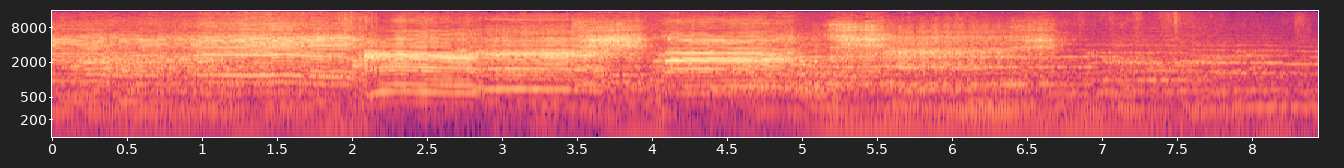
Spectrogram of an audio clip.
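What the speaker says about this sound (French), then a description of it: "Il a emmené le troupeau sur la colline." A flock of sheep bleats in a chorus of overlapping, wavering calls, loud and close, with several animals crying at once and one bleat following another for the length of the clip.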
